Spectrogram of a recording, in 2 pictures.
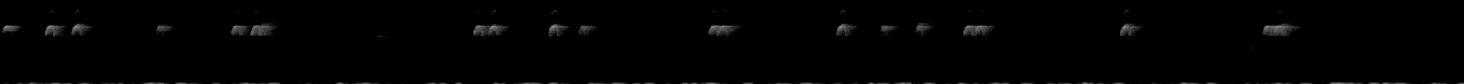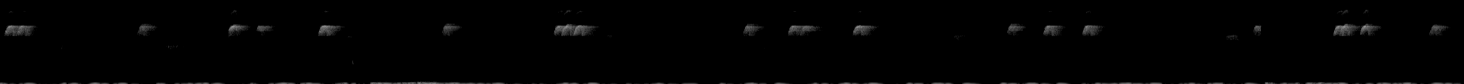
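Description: A bird chirping over and over: short high chirps, often in quick pairs, about every one to two seconds, over a faint steady high-pitched hum.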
